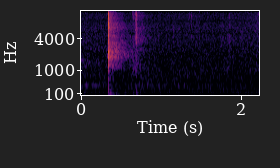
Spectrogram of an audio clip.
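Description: The plastic case of a Ford remote key fob snapping apart as it is prised open: one sharp snap about a third of a second in, then a fainter click.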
